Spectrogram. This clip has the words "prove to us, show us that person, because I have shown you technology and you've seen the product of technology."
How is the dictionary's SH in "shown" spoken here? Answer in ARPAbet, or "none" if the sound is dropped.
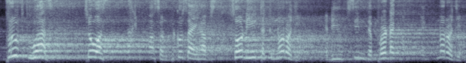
S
